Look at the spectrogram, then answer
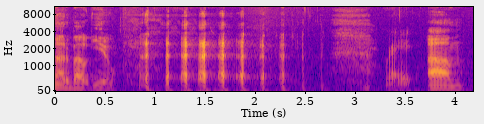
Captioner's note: laughs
